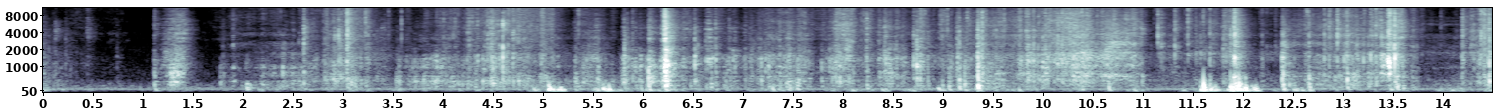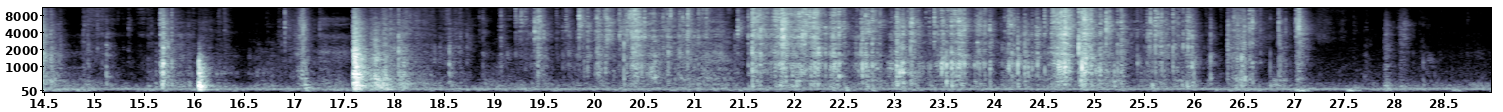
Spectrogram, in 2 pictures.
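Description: A trading-card box being opened and its foil packs ripped open: repeated tearing and crinkling of wrappers with light cardboard knocks and clicks, busiest in two stretches in the middle and later part.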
